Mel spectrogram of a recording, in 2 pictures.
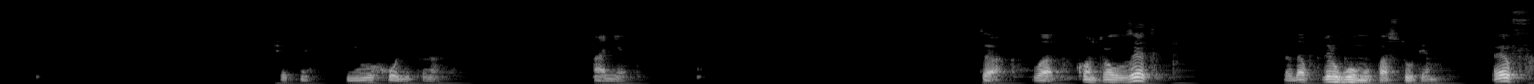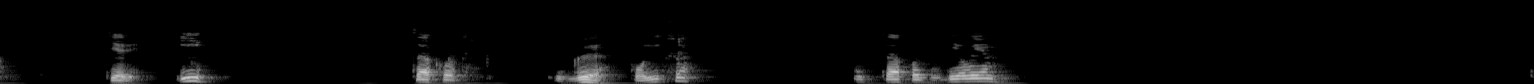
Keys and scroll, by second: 10.0 ctrl+z, 10.8 ctrl+z, 14.4 f, 16.4 i, 17.4 i, 20.4 g.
